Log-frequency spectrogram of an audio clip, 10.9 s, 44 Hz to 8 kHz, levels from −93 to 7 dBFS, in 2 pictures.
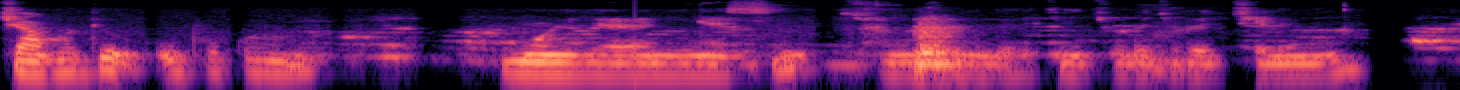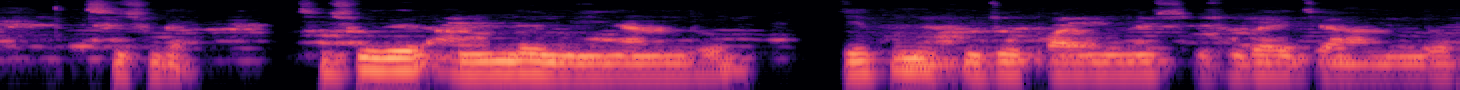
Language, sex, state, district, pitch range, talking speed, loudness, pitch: Bengali, male, West Bengal, Dakshin Dinajpur, 110-160 Hz, 120 wpm, -24 LUFS, 115 Hz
